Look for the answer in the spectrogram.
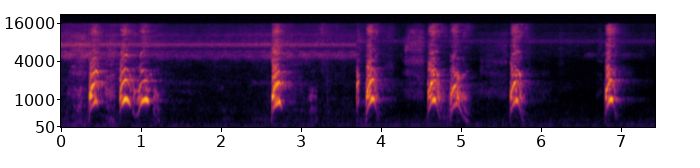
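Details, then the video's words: Micro miniature pinscher, a small dog, barking indoors: sharp high yaps, three quick barks in a burst, then single and paired barks spaced about a second apart, with a faint hum behind. "Micro miniature Pinscher//cute small dog barking sounds"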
